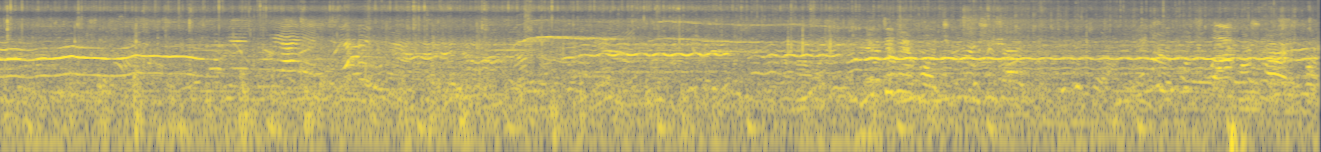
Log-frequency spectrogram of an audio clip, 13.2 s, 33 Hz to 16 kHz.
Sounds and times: people 0:00.0 - 0:13.2

